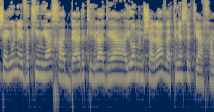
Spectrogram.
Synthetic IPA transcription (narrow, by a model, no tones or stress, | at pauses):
ʃeajuneːvakʰimjaχadbeadakeilaɡeahajuhame̞mʃalaveakne̞se̞tjaχad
